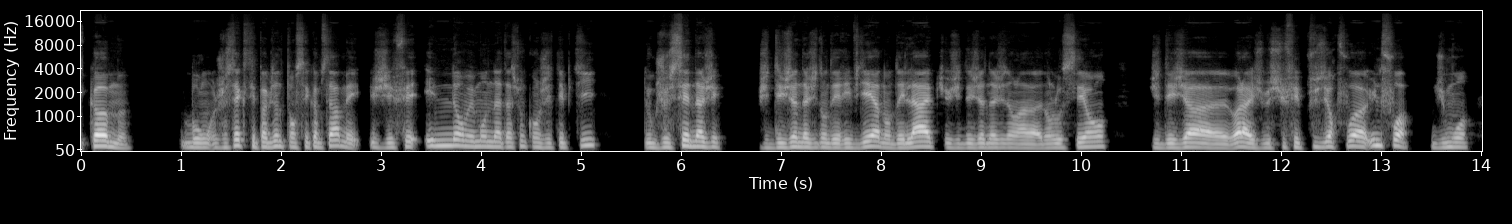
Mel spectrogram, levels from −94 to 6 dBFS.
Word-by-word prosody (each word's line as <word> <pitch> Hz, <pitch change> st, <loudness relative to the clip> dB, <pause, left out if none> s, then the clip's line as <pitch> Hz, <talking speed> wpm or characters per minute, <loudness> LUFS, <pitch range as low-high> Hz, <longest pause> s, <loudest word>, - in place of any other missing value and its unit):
comme, 135 Hz, -10 st, +8 dB, 0.5 s
bon, 120 Hz, -2 st, -3 dB
je 115 Hz, -, -9 dB
sais 170 Hz, +8 st, +1 dB
que 165 Hz, -, -15 dB
c'est -, -, -5 dB
pas 135 Hz, -, 0 dB
bien 145 Hz, +4 st, -1 dB
de -, -, -5 dB
penser 130 Hz, -2 st, -5 dB
comme 135 Hz, -1 st, -3 dB
ça, 160 Hz, +7 st, +2 dB
mais 120 Hz, -7 st, -5 dB
j'ai 120 Hz, -1 st, -6 dB
fait 130 Hz, +4 st, -4 dB
énormément 160 Hz, -2 st, 0 dB
de 140 Hz, -, -4 dB
natation 130 Hz, +1 st, -3 dB
quand 130 Hz, -1 st, -5 dB
j'étais 120 Hz, +1 st, -7 dB
petit 175 Hz, +9 st, -6 dB, 0.4 s
donc 120 Hz, -1 st, -4 dB
je 125 Hz, +3 st, -4 dB
sais 160 Hz, +7 st, +2 dB
nager. 135 Hz, -4 st, 0 dB, 0.3 s
J'ai 115 Hz, -, -10 dB
déjà 120 Hz, +4 st, -1 dB
nagé 125 Hz, -3 st, -1 dB
dans 125 Hz, -1 st, -3 dB
des 115 Hz, 0 st, 0 dB
rivières, 115 Hz, +6 st, +2 dB
dans 115 Hz, -3 st, -4 dB
des 115 Hz, -, -1 dB
lacs, 140 Hz, +1 st, +5 dB
heu, 120 Hz, -, -6 dB
j'ai 110 Hz, -1 st, -9 dB
déjà 115 Hz, +1 st, -3 dB
nagé 115 Hz, 0 st, -3 dB
dans 115 Hz, -, -3 dB
la 105 Hz, -1 st, +1 dB
dans 110 Hz, +2 st, -4 dB
l'océan. 130 Hz, +5 st, -2 dB, 0.4 s
J'ai 115 Hz, -2 st, -10 dB
déjà, 115 Hz, +1 st, +4 dB
heu, 105 Hz, 0 st, +1 dB
voilà, 120 Hz, +2 st, +7 dB
je 110 Hz, 0 st, -10 dB
me -, -, -5 dB
suis 120 Hz, +2 st, -9 dB
fait 125 Hz, +2 st, -4 dB
plusieurs 135 Hz, +2 st, -4 dB
fois 150 Hz, -2 st, +3 dB
1 170 Hz, +1 st, +1 dB
fois, 165 Hz, +1 st, 0 dB, 0.2 s
du 115 Hz, +1 st, -9 dB
moins, 130 Hz, -1 st, -3 dB
125 Hz, 240 wpm, -21 LUFS, 115-140 Hz, 0.5 s, comme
